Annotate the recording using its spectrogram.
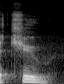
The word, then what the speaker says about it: Chua: The next track we're going to play is from Lucinda Chua. I think that's how you pronounce it. C-H-U-A. Chua. Chu. The album is on the 4AD label. It's called Yian. That's Y-I-A-N.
